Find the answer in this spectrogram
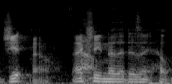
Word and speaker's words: Gitmo: Gitmo, yeah. It is. It's pronounced Gitmo. Actually, no, that doesn't help me at all. It's pronounced GIT-Mo. Is it Git or Jit?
